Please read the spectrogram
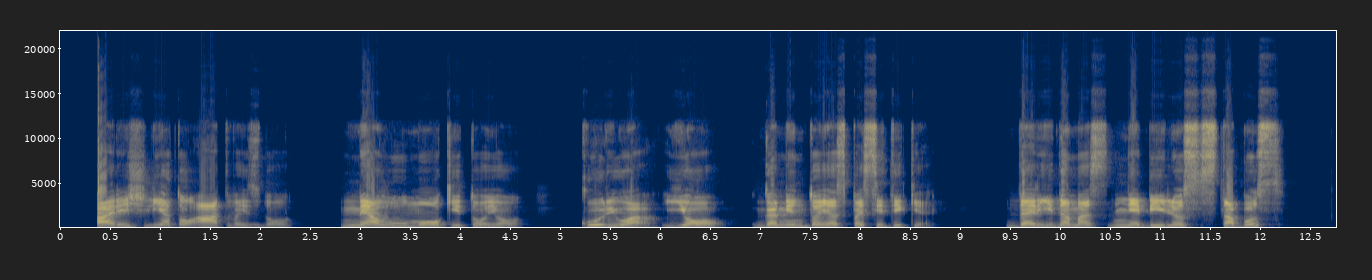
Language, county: Lithuanian, Vilnius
